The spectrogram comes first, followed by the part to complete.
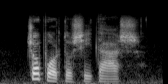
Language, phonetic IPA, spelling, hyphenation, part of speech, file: Hungarian, [ˈt͡ʃoportoʃiːtaːʃ], csoportosítás, cso‧por‧to‧sí‧tás, noun, Hu-csoportosítás.ogg
- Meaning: 1. verbal noun of csoportosít: grouping, classification (the action) 2. grouping, classification (the result)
